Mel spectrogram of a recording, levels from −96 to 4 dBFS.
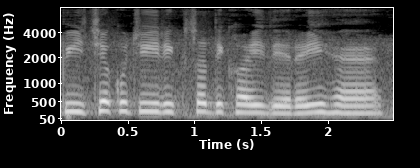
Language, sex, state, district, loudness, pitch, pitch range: Hindi, male, Uttar Pradesh, Shamli, -15 LUFS, 220 Hz, 200-230 Hz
